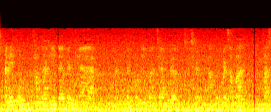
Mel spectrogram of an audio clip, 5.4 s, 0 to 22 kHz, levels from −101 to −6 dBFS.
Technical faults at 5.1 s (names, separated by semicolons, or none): low-delay AAC compression; AAC frame loss with muting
